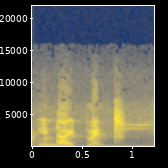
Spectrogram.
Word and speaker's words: indict: So the antonym for absolve will be convict, C-O-N-V-I-C-T is the antonym for absolve. Another antonym for absolve will be indict, I-N-D-I-C-T. In indict, the C is not pronounced, so it is indict or indictment. Next word is abstain, A-B-S-T-A-I-N. Abstain means to give up, abstain from smoking. Abstemious, A-B-S-T-E-M-I-O-U-S.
